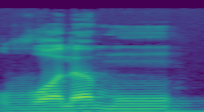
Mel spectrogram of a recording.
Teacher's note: وا کو خوب موٹا کریں، لام کو باریک، مو واو مدہ ہے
